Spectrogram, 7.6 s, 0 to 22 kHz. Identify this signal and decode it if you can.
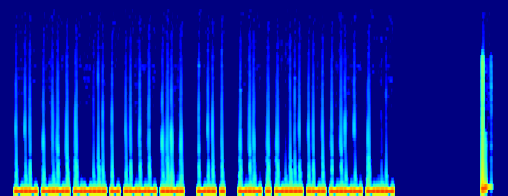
Morse code, heard as a keyed tone, about 36 wpm, 700 Hz. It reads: KC7TJF DE KE6RYX
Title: USA Callsign DE Callsign - 6 Characters - 35wpm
